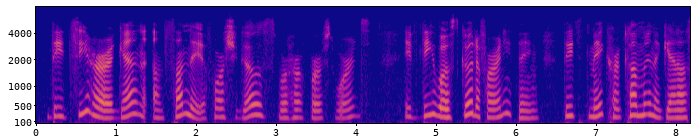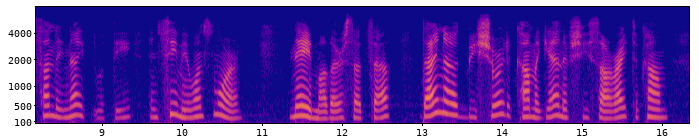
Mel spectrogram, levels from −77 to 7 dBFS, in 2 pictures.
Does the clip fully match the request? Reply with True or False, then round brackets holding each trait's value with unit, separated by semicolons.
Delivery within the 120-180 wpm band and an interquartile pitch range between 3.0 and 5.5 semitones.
False (190 wpm; 4.2 semitones)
